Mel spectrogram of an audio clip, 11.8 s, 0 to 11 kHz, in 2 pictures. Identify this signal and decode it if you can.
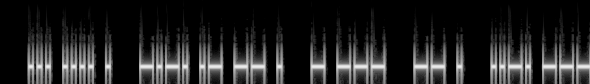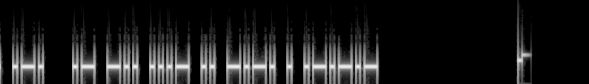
Morse code, heard as a keyed tone, about 28 wpm, 700 Hz. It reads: SHE CAME TO ME FOR ADVICE.
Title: Sentences from Top 1100 Words 28wpm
